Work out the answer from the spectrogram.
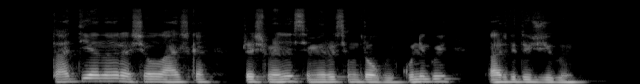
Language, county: Lithuanian, Vilnius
